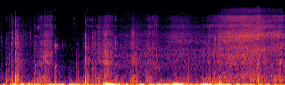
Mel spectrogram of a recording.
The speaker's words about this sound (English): I think I'd like the pretzel the least. Oh, that lovely crunch.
